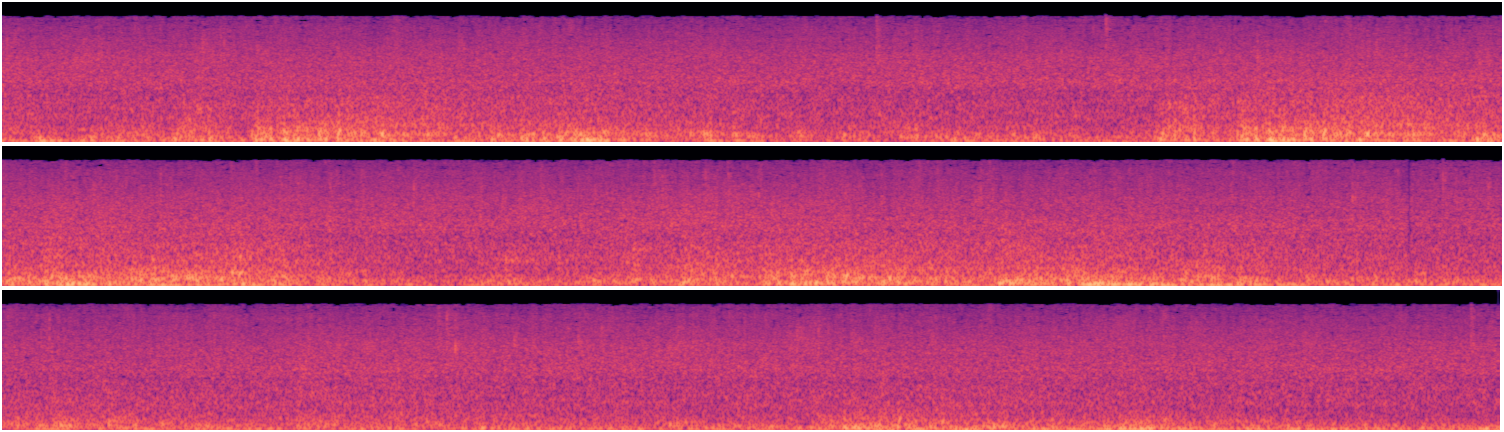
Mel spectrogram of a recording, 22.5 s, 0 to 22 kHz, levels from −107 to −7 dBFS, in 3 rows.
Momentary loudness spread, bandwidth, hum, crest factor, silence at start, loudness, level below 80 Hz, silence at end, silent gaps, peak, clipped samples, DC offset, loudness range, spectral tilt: 5 LU; 14.5 kHz; none; 16 dB; 0 s; -32 LUFS; -36 dBFS; 0 s; none; -16 dBFS; under 0.1%; under 0.1%; 4 LU; -4 dB/octave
